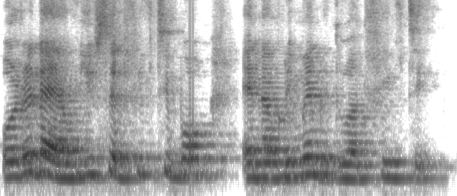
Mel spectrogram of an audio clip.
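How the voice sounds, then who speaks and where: A woman speaks with a Kenyan accent and fairly even intonation. Audible room echo surrounds her voice. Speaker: vlogger. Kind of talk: livestream storytelling. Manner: casual, chatty.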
